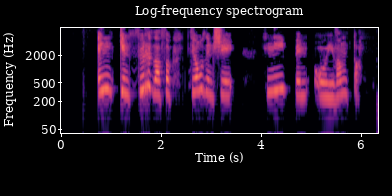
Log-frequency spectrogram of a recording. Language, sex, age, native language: Icelandic, male, 11, Icelandic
